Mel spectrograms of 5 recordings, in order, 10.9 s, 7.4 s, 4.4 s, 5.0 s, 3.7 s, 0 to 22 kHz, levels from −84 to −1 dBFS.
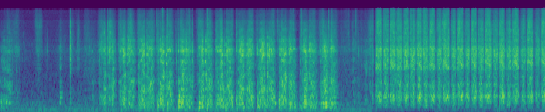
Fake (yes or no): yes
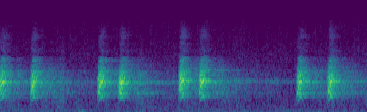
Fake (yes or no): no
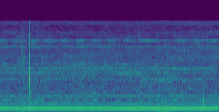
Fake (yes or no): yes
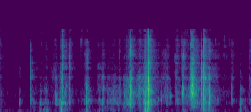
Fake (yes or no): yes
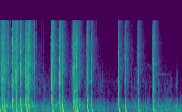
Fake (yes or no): no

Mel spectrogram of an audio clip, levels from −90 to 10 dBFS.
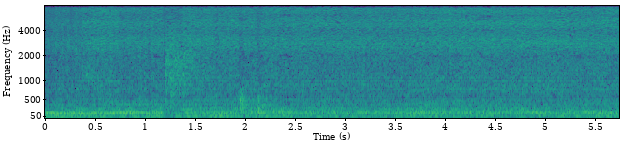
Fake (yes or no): no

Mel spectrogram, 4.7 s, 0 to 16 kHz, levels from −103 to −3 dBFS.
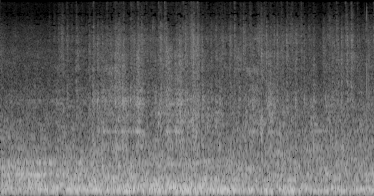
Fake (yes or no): no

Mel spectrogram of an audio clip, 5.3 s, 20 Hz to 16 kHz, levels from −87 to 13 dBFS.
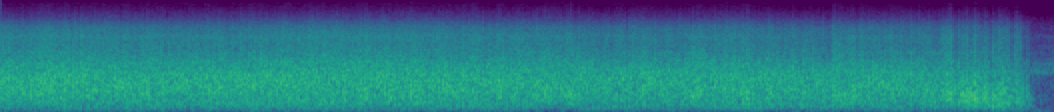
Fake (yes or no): no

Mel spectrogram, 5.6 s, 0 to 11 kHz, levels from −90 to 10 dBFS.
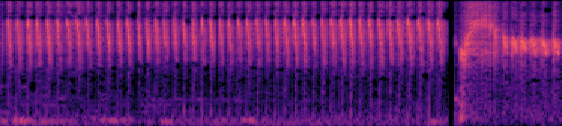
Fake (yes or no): yes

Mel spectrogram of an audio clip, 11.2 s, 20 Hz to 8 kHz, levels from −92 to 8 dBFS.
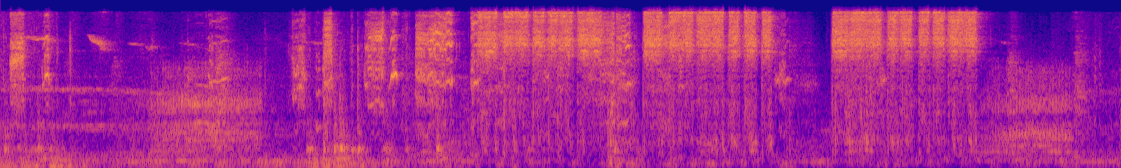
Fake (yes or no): no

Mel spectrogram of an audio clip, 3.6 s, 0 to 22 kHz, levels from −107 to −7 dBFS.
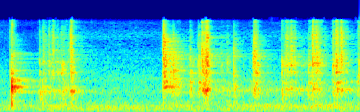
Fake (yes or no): yes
